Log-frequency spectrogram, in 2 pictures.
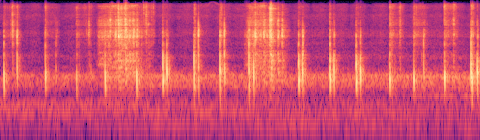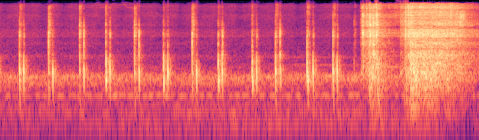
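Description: Footsteps patter quickly in an even rhythm.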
